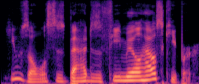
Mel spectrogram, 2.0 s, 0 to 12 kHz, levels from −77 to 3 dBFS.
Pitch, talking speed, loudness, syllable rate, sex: 145 Hz, 270 wpm, -18 LUFS, 7.9 syllables/s, male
